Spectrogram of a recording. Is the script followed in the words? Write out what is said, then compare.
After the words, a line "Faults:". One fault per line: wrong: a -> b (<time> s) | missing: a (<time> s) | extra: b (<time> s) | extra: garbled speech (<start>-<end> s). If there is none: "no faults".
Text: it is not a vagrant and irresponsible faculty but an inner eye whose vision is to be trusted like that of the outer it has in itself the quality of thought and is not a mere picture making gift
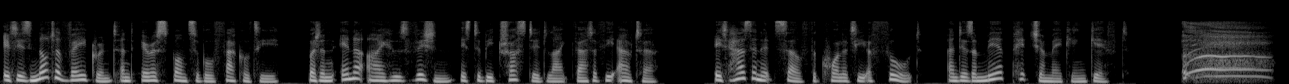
it is not a vagrant and irresponsible faculty but an inner eye whose vision is to be trusted like that of the outer it has in itself the quality of thought and is a mere picture making gift
Faults:
missing: not (9.7 s)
